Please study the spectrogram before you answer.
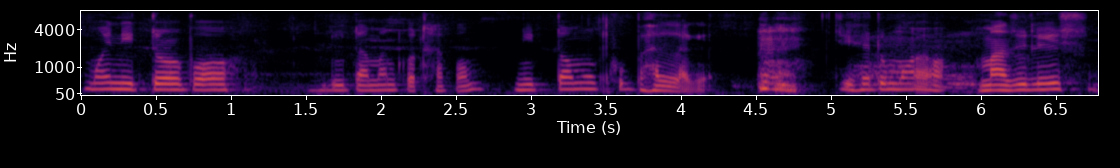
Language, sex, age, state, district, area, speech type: Assamese, male, 60+, Assam, Majuli, urban, spontaneous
